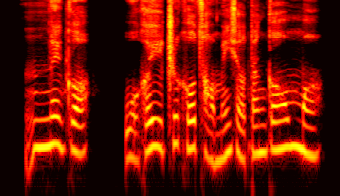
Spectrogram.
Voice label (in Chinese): 正太音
